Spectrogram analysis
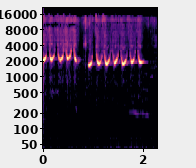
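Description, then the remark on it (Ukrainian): A person whistles a quick run of about a dozen short, high peeping notes in steady rhythm, imitating ducklings calling, fairly loud with no talking. “Маленькие утята, они как, свищут, тю-тю-тю.”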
